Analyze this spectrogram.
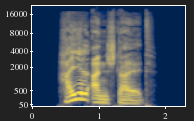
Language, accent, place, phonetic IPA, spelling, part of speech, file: German, Germany, Berlin, [ˈhaɪ̯lʔanˌʃtalt], Heilanstalt, noun, De-Heilanstalt.ogg
- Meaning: sanatorium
